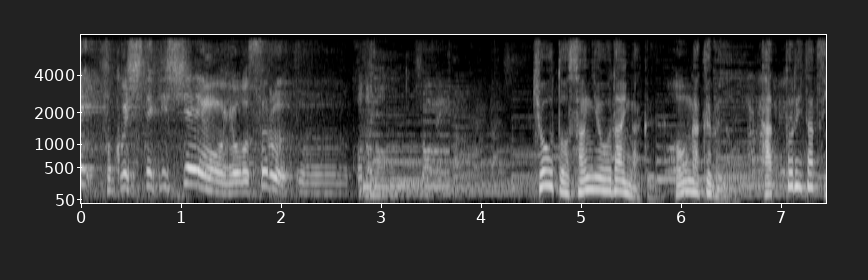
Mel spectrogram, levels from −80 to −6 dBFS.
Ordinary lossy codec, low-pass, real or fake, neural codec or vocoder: none; 7.2 kHz; fake; vocoder, 22.05 kHz, 80 mel bands, WaveNeXt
